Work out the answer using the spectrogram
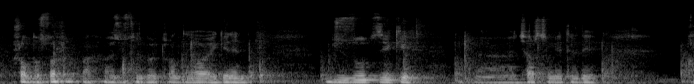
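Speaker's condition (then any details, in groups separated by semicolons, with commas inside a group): No condition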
